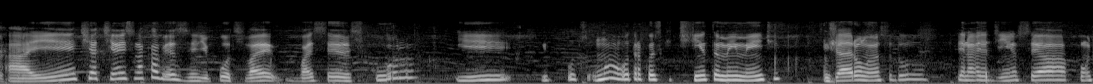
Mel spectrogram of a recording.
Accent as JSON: {"language": "Portuguese", "town": "Santos", "region": "São Paulo", "country": "Brazil", "said": "Que eu sou de Santos, eu morei lá, né?"}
